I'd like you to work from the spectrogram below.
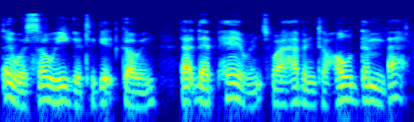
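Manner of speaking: ordinary delivery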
